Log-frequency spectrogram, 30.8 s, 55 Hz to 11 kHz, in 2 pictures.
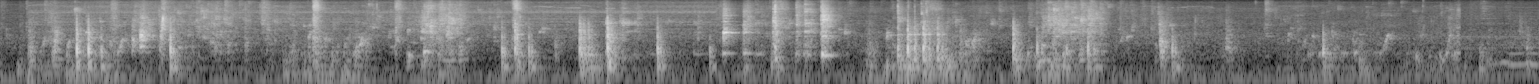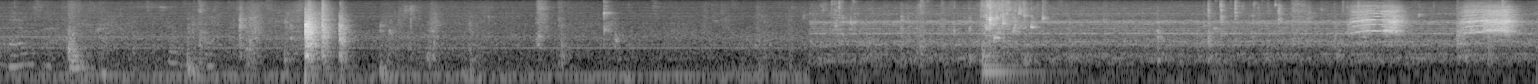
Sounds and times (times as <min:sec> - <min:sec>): Speech: 0:14.8 - 0:16.2, 0:17.0 - 0:17.7.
